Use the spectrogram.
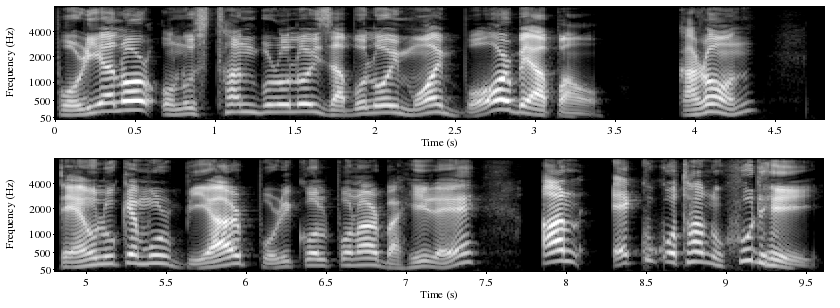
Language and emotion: Assamese, disgusted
